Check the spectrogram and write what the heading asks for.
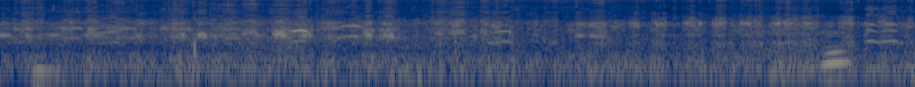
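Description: A dense chorus of birds calls across an open wetland at the Cañada de los Pájaros nature reserve in La Puebla del Río, Seville province, Spain. Goose-like honks and scattered cries overlap continuously, steady and busy throughout, with no single call standing out.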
